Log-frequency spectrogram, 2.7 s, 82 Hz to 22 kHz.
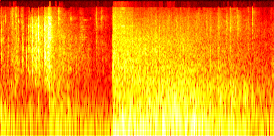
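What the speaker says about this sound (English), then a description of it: "Throwing flashbang." Flashbang grenade detonating in Counter-Strike 2, a sudden loud blast followed by a dense ringing roar that fills the rest of the moment, preceded by brief game noise.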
